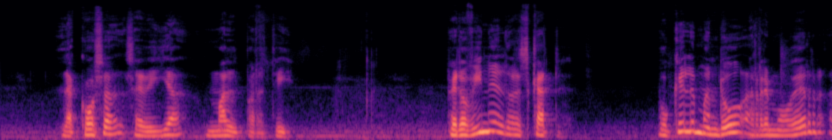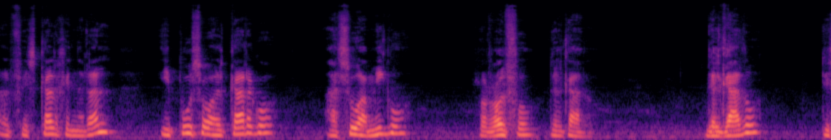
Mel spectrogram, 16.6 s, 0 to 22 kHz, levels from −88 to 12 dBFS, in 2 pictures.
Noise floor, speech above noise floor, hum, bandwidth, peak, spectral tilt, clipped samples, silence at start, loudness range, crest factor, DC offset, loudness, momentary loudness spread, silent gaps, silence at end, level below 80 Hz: -50 dBFS; 31 dB; none; 15 kHz; 0 dBFS; -8 dB/octave; under 0.1%; 0.6 s; 5 LU; 20 dB; under 0.1%; -20 LUFS; 14 LU; none; 0 s; -52 dBFS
